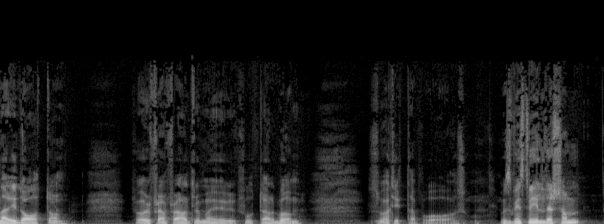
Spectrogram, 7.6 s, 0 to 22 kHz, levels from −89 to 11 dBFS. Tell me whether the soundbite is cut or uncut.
cut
